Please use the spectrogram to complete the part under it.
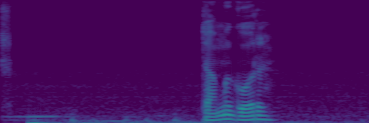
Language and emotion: Russian, neutral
